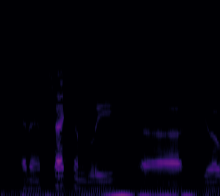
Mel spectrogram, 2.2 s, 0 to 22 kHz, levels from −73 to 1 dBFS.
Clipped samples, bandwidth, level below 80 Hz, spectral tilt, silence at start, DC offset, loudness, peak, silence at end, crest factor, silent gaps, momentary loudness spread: under 0.1%; 16.5 kHz; -76 dBFS; -3 dB/octave; 0 s; under 0.1%; -59 LUFS; -36 dBFS; 0 s; 22 dB; none; 10 LU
